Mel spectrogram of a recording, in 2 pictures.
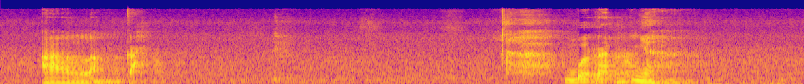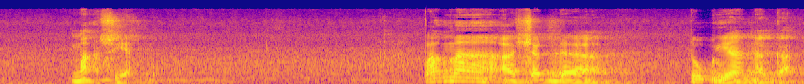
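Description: A middle-aged man preaches through a microphone in bursts, with long pauses.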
